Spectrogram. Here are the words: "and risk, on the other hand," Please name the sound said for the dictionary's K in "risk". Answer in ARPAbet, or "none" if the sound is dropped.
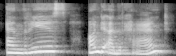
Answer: none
